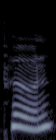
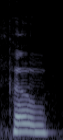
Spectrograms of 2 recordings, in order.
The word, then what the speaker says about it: Poom: Your old teammate Poon just started his first. Did I say it wrong? What is it? How do you say it? It's Poom. Poom? Poom. I'm dyslexic. My M looks like an N.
